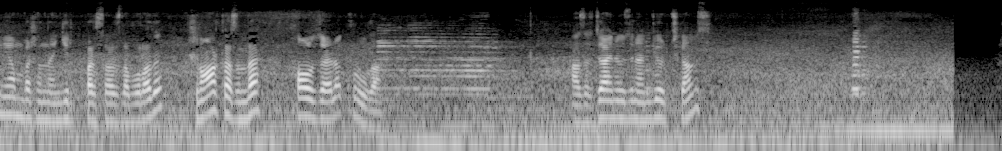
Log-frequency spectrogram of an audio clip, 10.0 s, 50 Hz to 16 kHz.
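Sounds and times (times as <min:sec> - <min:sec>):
road traffic noise: 0:00.0 - 0:10.0
car horn toot: 0:03.7 - 0:05.1, 0:08.5 - 0:08.8.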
